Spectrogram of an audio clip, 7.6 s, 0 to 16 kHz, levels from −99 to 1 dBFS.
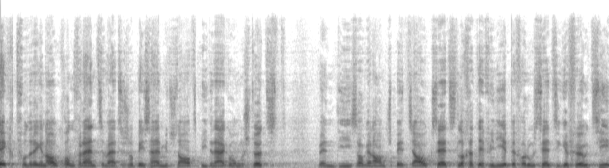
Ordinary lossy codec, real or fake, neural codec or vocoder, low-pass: none; fake; vocoder, 44.1 kHz, 128 mel bands, Pupu-Vocoder; 14.4 kHz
